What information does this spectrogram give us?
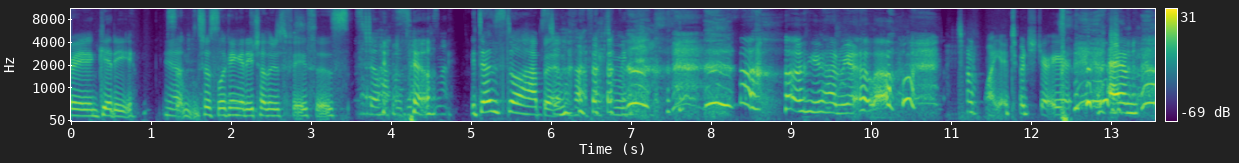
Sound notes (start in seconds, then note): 6.1 laughs; 6.2 both laugh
